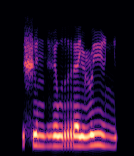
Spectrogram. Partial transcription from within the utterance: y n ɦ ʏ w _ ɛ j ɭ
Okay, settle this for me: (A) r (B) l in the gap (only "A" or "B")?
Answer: A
